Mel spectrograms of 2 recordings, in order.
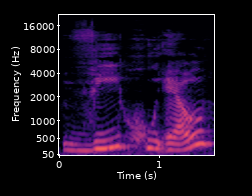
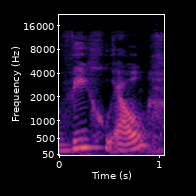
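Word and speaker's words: Vehuel: So the angel the way you say this angel's name is Vueel. So Vhuel.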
